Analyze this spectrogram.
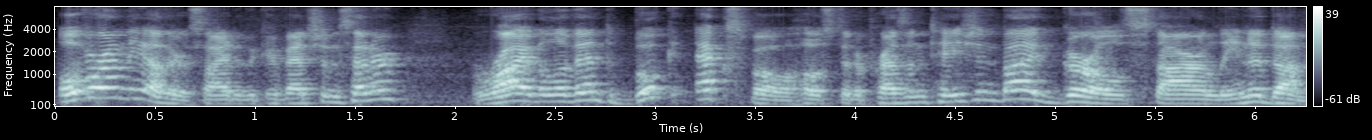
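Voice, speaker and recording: Very wide pitch swings mark this very fast delivery. Noticeable background noise sits behind it. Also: man, high pitch for a man. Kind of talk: satirical news anchor banter, scripted comedy.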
